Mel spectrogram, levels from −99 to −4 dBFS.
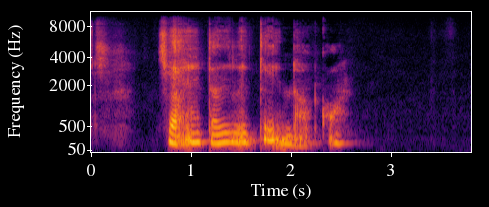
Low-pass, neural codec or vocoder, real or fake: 9.9 kHz; codec, 24 kHz, 1 kbps, SNAC; fake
